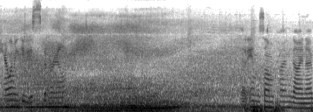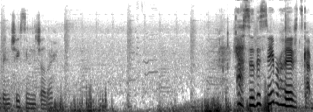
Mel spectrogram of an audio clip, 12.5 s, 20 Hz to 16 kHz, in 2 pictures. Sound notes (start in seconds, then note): 1.9 engine revving; 8.5 air whooshing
